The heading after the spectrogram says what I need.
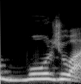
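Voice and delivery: slow, careful बोर्जुआ, bor-zhoo-ah; slow model word बोर्जुआ, bor-zhoo-ah; pronunciation demo. Shown as a demonstration. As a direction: spell out बोर्जुआ slowly for the class, bor-zhoo-ah. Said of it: "इसका जो pronunciation क्या है, इसको याद कर लो".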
